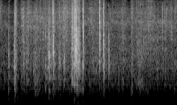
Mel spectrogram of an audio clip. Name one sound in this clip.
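A plastic battery box lid knocks shut.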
